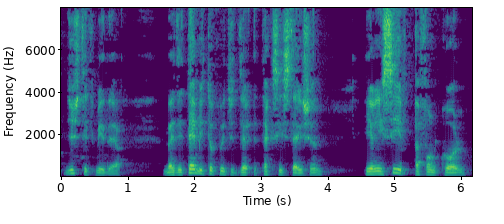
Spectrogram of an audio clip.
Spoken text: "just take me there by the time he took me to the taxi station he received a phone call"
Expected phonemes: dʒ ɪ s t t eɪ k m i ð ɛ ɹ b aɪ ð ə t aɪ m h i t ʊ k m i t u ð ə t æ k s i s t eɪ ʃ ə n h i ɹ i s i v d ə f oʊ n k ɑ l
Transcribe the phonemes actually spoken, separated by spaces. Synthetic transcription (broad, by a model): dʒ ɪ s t t eɪ k m i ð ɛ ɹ b aɪ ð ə t aɪ m h i t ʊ k m i t u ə t æ k s i s t eɪ ʃ ə n h i ɹ i s i v d ə f oʊ n k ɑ l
